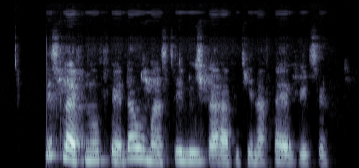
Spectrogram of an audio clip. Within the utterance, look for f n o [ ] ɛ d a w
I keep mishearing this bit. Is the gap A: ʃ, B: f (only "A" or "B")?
B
